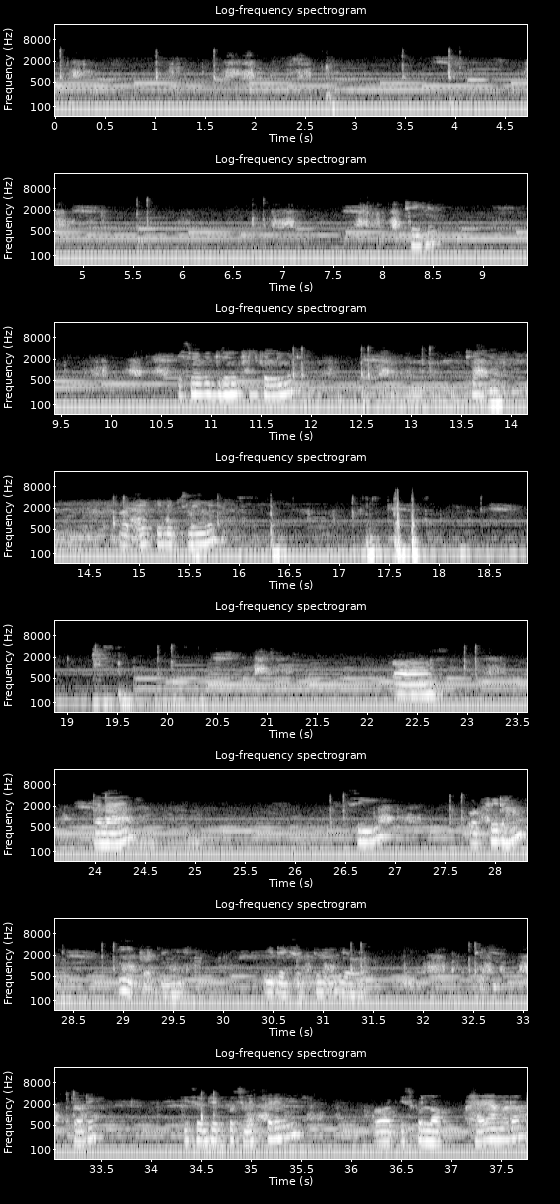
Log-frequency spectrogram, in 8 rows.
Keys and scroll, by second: 18.7 ctrl+space.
